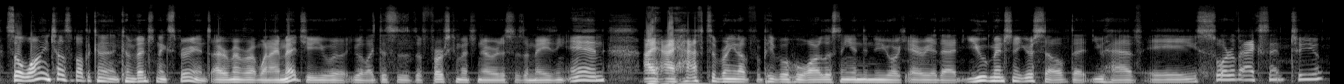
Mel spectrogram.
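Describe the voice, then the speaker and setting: A man's voice: fairly low pitch, lively intonation, fast talker, darkish tone, poor audio. A man hosting a podcast interview, asking questions in a joking, chatty way. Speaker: podcast host. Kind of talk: casual interview talk.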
